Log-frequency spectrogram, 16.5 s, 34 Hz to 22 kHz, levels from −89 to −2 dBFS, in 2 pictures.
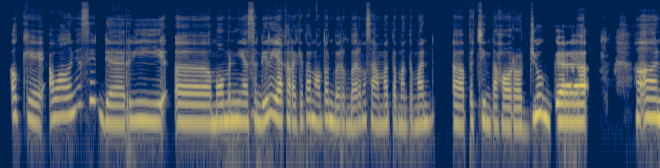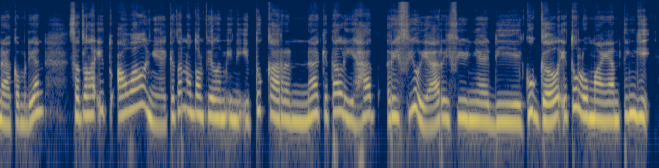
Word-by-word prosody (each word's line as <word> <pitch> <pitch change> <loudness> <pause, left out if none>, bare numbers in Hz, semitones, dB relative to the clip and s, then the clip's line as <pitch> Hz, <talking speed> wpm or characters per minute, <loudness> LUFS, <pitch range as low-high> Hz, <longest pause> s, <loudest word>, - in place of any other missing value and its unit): Oke 230 -6 -4
awalnya 255 - -2
sih 465 +2 -3
dari, 210 - -3
eee, 200 -1 0
momennya 205 +1 0
sendiri 220 +5 -1
ya 230 - +6
karena 215 -2 -2
kita 235 +3 -3
nonton 210 +2 -3
bareng-bareng 185 0 -6
sama 195 -2 -5
teman-teman, 185 +1 -6 0.3
eee, 185 -2 0
pecinta 195 -3 -3
horor 175 -2 0
juga 205 -5 +6 0.6
heeh, 245 0 +5
nah 205 -5 +2
kemudian 200 +9 -1 0.3
setelah 265 +1 0
itu 315 -3 -7
awalnya 265 - +1
kita 280 +6 -3
nonton 280 -5 -1
film 240 -2 +2
ini 225 -1 -2
itu 220 +8 -7
karena 230 -1 0
kita 295 +4 -1
lihat 250 +2 -2 0.2
review 250 +8 0
ya, 180 -2 +1
review-nya 220 -2 0
di 200 +1 -1
Google 235 -4 +4
itu 255 +10 -1
lumayan 225 -5 +3
tinggi. 255 +1 +2
215 Hz, 145 wpm, -25 LUFS, 200-250 Hz, 0.6 s, ya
